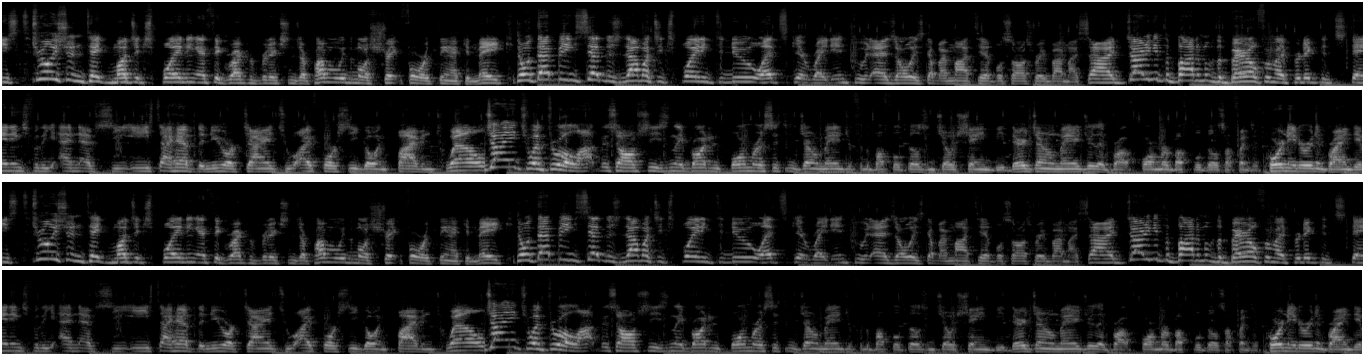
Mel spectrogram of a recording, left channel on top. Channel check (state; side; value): quieter; right; 4.4 dB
